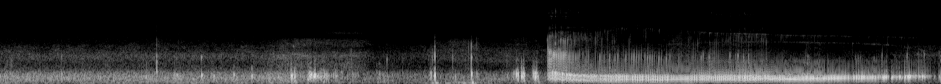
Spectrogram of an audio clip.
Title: stomach growling 10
